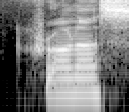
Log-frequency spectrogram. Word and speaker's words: Cronos: I think it's spelled Cronos, but I think it's pronounced Cronus.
